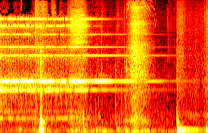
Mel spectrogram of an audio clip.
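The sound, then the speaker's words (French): The famous red telephone, an object at the library devoted to Jimmy Carter's presidency, rings as an old-style telephone bell with a bright, shimmering metallic jangle that persists throughout. The ringing is punctuated by a couple of low clunks and heard alone at moderate volume with no talking. “C'est un fameux téléphone de couleur rouge”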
